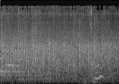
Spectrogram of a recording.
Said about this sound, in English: Come on, show your appreciation once again for these guys.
